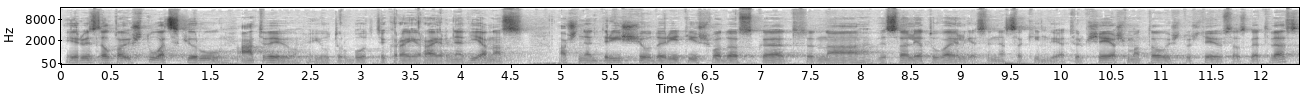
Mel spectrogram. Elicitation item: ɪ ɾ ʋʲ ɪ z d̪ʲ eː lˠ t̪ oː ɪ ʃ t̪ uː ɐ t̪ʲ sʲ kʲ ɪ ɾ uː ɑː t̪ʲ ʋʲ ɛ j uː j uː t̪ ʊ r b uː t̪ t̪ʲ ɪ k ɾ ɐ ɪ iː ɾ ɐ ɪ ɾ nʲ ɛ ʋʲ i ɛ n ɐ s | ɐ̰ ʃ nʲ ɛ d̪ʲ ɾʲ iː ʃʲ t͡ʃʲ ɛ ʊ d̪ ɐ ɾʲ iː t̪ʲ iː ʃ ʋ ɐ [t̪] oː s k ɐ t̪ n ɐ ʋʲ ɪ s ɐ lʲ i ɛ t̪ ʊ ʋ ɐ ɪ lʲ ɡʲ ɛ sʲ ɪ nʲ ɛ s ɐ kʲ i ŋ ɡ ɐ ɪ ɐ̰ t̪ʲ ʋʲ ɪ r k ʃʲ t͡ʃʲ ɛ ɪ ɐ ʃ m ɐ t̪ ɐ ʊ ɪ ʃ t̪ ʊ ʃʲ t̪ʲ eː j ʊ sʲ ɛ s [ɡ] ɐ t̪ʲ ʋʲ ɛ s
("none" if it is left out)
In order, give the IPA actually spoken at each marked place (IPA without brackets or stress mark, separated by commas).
d̪, ɡ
